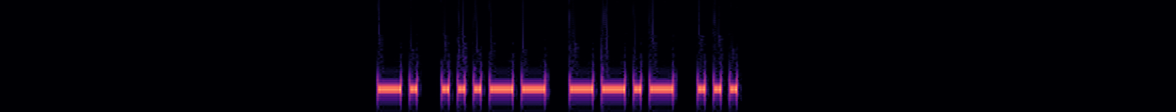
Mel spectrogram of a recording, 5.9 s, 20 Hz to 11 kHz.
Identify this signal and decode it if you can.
Morse code, heard as a keyed tone, about 30 wpm, 700 Hz. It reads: N3QS
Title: USA Call Signs - 4 Characters - Repeated 3x - 30wpm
